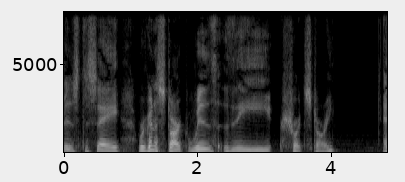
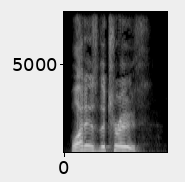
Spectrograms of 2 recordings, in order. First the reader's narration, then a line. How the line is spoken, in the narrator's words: the Hungan shouted over the drums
